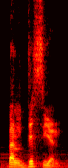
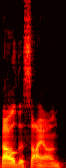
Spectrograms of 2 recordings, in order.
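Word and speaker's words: Baldesion: This is the students of Baldician, not Baldicion.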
